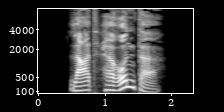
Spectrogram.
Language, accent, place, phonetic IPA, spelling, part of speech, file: German, Germany, Berlin, [ˌlaːt hɛˈʁʊntɐ], lad herunter, verb, De-lad herunter.ogg
- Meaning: singular imperative of herunterladen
